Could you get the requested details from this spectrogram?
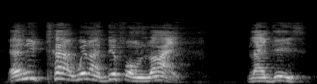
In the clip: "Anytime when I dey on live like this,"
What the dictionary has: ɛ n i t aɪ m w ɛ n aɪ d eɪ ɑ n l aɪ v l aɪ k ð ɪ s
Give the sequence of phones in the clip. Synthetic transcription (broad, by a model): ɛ n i t aɪ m w ɛ n aɪ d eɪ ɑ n l aɪ f l aɪ k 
